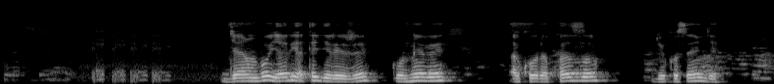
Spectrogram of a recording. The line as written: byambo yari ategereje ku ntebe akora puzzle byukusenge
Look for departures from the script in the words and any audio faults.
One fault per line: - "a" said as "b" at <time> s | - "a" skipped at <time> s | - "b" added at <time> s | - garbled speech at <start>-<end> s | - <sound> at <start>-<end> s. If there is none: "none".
- laugh at 0.9-1.7 s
